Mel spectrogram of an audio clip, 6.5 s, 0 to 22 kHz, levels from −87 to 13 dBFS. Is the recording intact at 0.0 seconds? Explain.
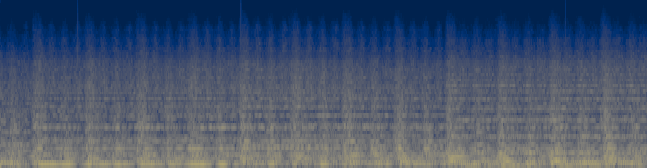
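Yes, the audio is intact at 0.0 s, with no fault audible at that moment.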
